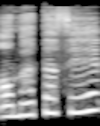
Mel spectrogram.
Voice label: Gentle Return Omatase; Rei Yumesaki

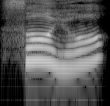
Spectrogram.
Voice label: Gentle Agree So yo

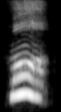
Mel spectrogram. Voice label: Polite, Perceive, "Maa"; Rei Yumesaki

